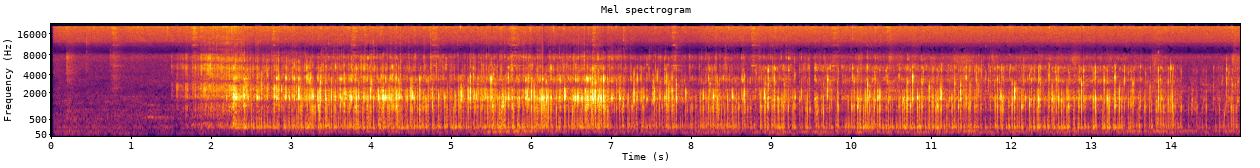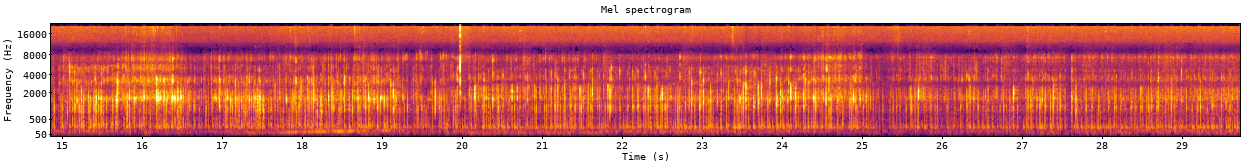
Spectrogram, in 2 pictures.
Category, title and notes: Sound effects > Objects / House appliances
Mate, final sound when drinking Argentine mate...
final sound when drinking Argentine mate Recorded with device: Samsung Galaxy A26 Natural sound, unprocessed.
Mate-tee, Argentina, Mate, Uruguay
